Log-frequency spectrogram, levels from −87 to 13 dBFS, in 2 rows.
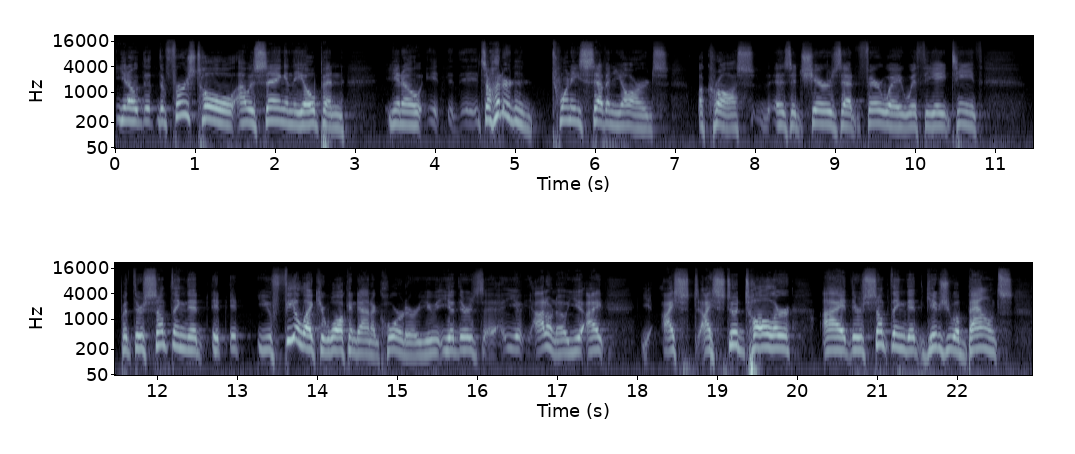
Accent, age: American, 40-59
